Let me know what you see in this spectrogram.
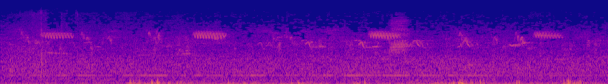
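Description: Birds calling at a nest: a short, high call repeated about every one and a half to two seconds, with fainter short chirps in between. A low rumble comes and goes underneath.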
